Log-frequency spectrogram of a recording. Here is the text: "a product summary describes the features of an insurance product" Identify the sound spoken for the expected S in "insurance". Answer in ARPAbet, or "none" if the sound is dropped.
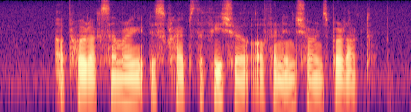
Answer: S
